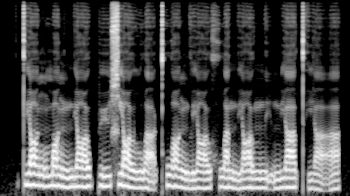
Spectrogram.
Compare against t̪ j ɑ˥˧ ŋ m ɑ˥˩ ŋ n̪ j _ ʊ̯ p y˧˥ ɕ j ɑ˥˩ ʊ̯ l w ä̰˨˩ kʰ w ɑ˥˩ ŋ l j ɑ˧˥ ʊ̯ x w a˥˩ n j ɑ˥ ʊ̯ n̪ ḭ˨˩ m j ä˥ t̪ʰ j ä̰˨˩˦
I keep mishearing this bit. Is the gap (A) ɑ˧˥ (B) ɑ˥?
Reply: A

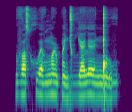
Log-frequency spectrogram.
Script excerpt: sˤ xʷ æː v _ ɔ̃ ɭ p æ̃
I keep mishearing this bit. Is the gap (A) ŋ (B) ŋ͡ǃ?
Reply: A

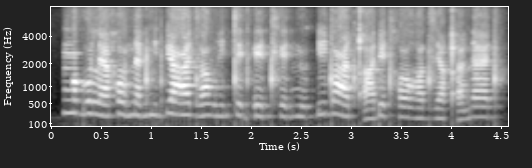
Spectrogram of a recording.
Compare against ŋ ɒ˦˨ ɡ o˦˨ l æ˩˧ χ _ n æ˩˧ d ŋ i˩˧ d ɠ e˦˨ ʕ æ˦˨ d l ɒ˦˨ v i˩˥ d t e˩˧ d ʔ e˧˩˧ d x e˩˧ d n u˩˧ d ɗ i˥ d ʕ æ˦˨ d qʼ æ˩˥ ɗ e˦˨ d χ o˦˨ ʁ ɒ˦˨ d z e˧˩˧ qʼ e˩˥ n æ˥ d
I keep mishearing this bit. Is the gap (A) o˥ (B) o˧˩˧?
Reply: B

